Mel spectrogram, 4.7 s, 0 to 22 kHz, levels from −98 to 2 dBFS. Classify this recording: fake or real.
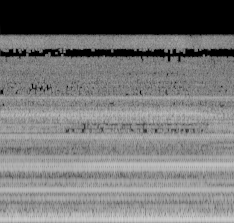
real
